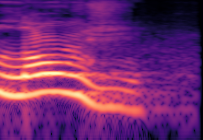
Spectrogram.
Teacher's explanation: longe é o o nasalizado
